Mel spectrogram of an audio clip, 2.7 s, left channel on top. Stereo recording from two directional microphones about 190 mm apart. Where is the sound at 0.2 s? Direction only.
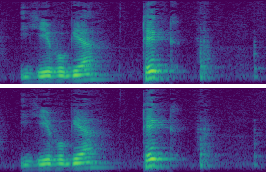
15° left (ahead or behind).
